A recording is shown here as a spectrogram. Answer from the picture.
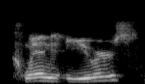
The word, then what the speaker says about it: Quinn Ewers: Mine is Quinn Ewers. Is that how you yes. – say his name? – Yes. Yes, I'm happy yes.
